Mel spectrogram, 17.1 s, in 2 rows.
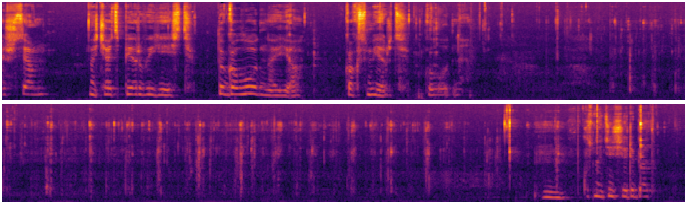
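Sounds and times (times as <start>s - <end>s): chewing mouth clicks: 6.0s - 17.0s.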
